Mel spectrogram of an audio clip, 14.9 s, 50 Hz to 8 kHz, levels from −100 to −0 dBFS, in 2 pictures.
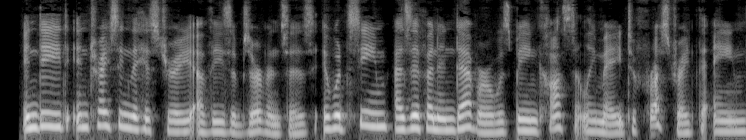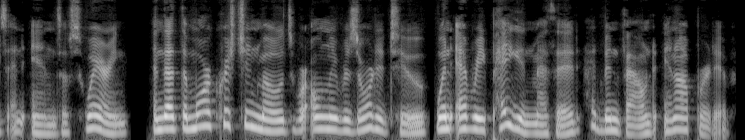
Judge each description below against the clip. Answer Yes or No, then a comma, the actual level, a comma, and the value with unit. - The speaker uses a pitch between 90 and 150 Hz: No, high, 195 Hz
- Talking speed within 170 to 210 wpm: Yes, average, 180 wpm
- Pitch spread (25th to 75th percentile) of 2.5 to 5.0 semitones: No, wide, 5.4 semitones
